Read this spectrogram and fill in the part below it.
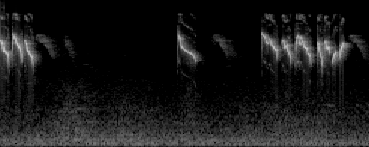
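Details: Master-recording song of a pet oriental white-eye for training other songbirds. A quick high twitter, a long pause, one single slurred note, then a rapid string of about six sharp, descending chirps.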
